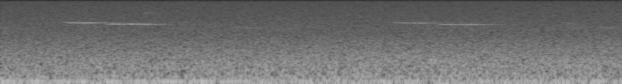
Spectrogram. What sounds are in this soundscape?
Black-capped Chickadee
